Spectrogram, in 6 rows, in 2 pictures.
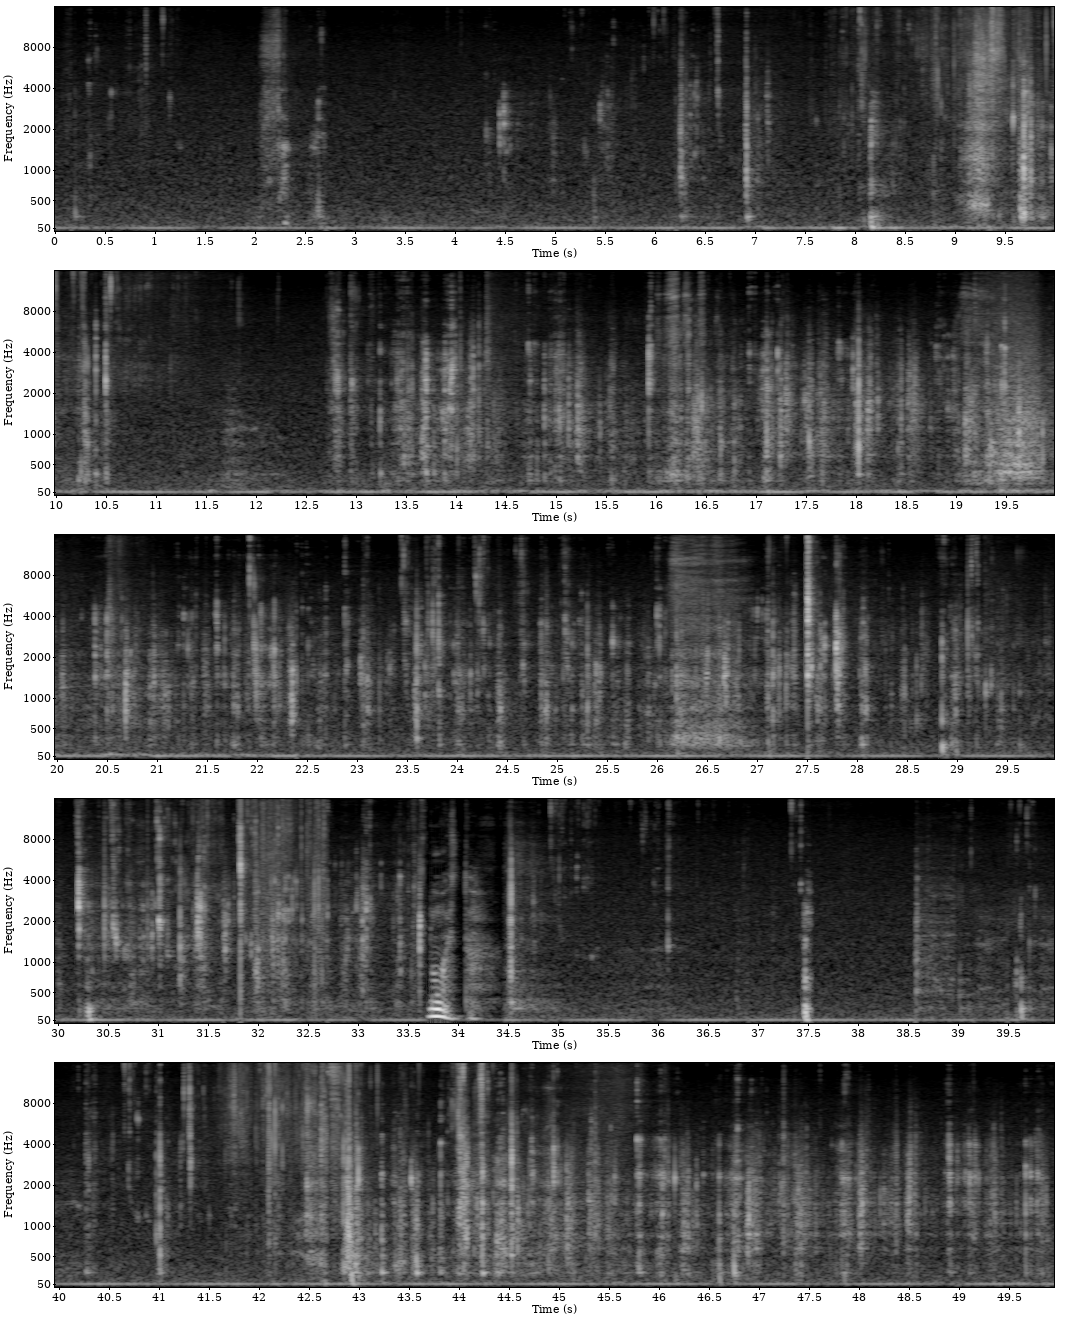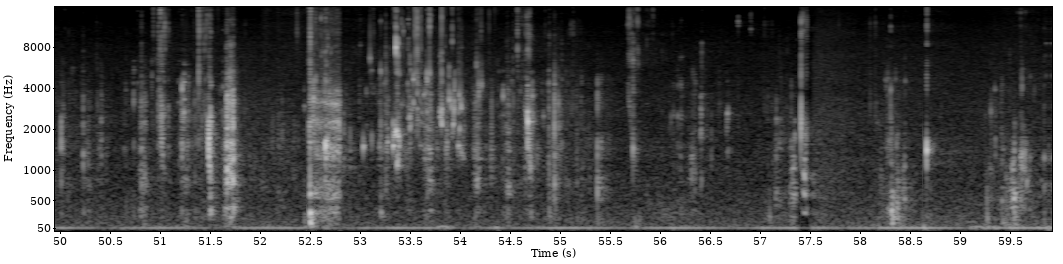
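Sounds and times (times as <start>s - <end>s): chewing and biting: 4.3s - 11.9s, 12.8s - 33.7s, 39.2s - 57.6s
mouth clicks and crunches: 39.6s - 57.6s.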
